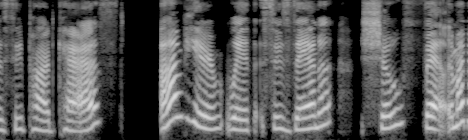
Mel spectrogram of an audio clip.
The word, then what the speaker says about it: Suzanna Choffel: I'm here with Susanna Chael. Am I pronouncing that correctly?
